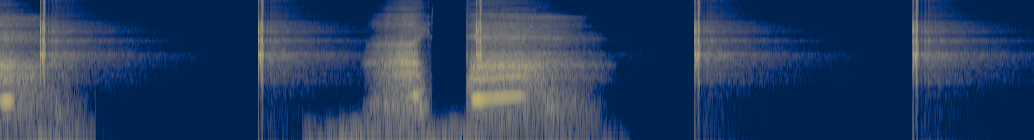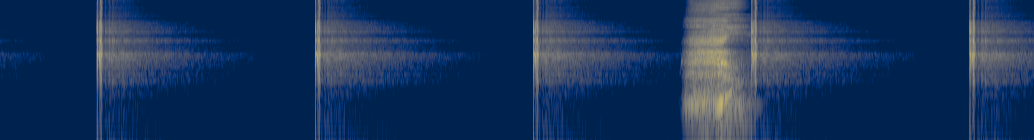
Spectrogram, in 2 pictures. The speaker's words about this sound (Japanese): 吐いて。吸って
